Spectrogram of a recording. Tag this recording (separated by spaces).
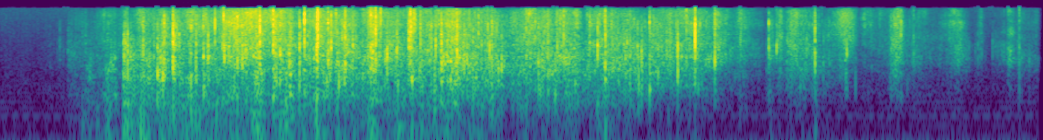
crumbling paper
